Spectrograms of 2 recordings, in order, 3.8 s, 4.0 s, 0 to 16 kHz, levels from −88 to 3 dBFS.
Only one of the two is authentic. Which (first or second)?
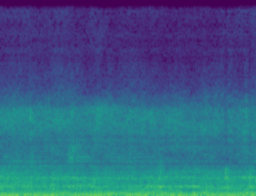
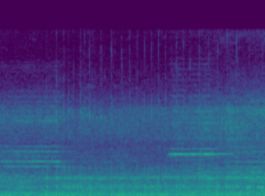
second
